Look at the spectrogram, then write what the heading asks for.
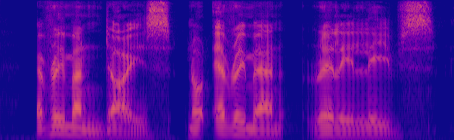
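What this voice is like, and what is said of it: Terrible put-on Scottish accent. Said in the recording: “let me try it with an accent ... No, that's awful. It's a terrible accent. ... Scottish accent.”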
